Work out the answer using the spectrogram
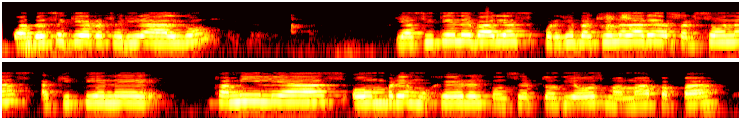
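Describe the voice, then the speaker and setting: A woman with a high voice talks as a guest, explaining step by step in a conversational way. She speaks directly to the host, and the sound is a little dull and lo-fi. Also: little pitch movement, measured pace. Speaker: interview guest and campaigner.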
